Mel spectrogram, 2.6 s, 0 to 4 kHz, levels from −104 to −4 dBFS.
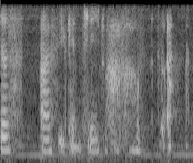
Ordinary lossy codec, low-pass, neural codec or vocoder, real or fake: none; 3.6 kHz; codec, 24 kHz, 6 kbps, HILCodec; fake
